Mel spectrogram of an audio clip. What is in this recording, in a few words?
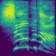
Pit voice sample JP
